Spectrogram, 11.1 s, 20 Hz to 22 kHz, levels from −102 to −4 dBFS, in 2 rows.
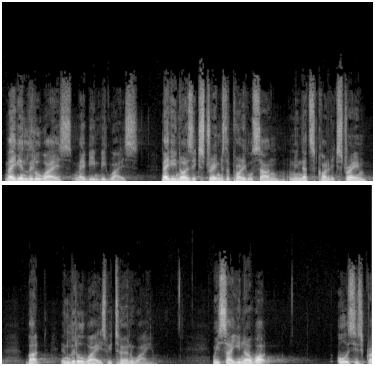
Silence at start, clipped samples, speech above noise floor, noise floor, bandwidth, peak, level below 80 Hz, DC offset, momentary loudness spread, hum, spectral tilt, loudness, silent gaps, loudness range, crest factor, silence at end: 0.05 s; under 0.1%; 49 dB; -72 dBFS; 13.5 kHz; -4 dBFS; -66 dBFS; under 0.1%; 11 LU; none; -6 dB/octave; -24 LUFS; none; 4 LU; 20 dB; 0 s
